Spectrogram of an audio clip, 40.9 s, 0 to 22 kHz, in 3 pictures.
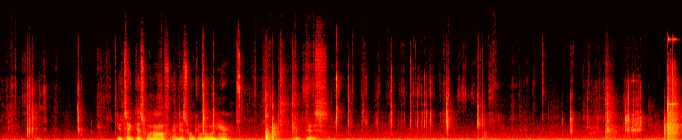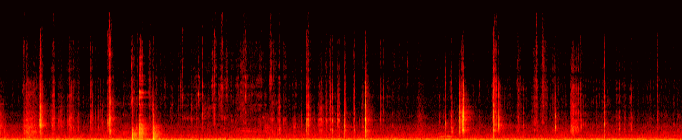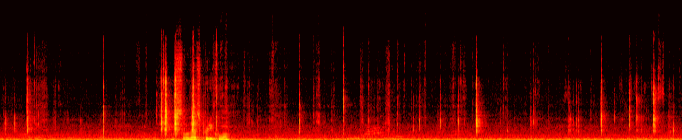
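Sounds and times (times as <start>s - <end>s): steady low hum: 0.0s - 40.9s.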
